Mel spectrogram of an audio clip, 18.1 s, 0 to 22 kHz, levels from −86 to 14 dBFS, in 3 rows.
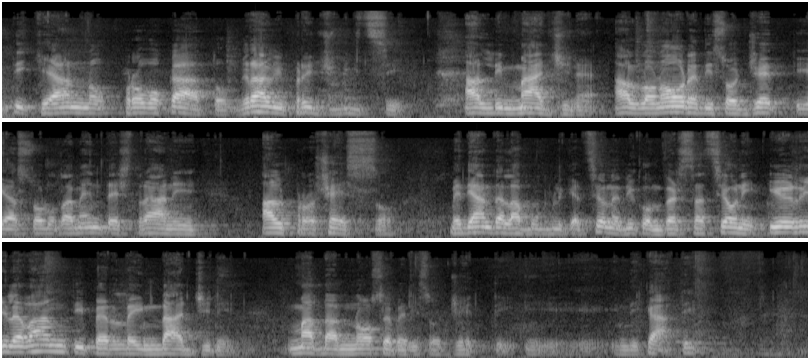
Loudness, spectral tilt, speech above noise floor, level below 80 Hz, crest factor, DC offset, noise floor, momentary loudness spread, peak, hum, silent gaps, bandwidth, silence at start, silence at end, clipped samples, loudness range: -17 LUFS; -5.5 dB/octave; 26 dB; -54 dBFS; 18 dB; under 0.1%; -43 dBFS; 17 LU; 0 dBFS; none; none; 16.5 kHz; 0 s; 0.2 s; under 0.1%; 5 LU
